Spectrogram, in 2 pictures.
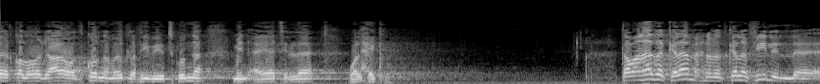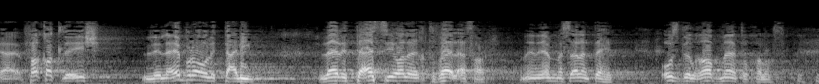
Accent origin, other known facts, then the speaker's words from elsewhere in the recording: Upper Egypt, Egypt; انا اروح اقعد في الصعيد عندنا يا شيخ وارتاح وانتهى الموضوع. انا صعيدي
